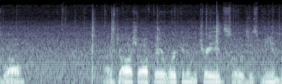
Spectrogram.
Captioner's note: fire crackling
